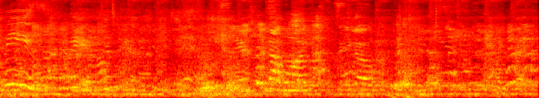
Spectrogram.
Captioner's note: audience laughing; bollywood music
